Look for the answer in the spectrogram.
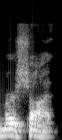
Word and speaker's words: Merschat: You got it right the second time, Merschat.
